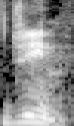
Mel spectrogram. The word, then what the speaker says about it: Jean: Is it Jean-Frédéric Lietro? It's Gene. Gene, is it Gene? Apologies about that. Yeah. I went a bit French with his name there. Well, Gene, you can tell Gene that he was pretty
